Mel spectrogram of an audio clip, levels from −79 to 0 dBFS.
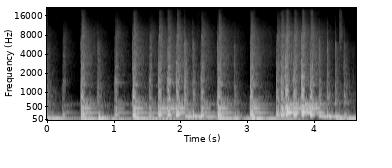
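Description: The music carries generation loss throughout. It sounds swirly, smeared and hollow, with blurred attacks, likely from repeated lossy re-encoding, a few passes at around Opus 64 kbit/s. From 1.82 to 1.84 s, a single loud pop cuts in, roughly 10 dB above the music. It is likely a voltage spike, and the music continues underneath.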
